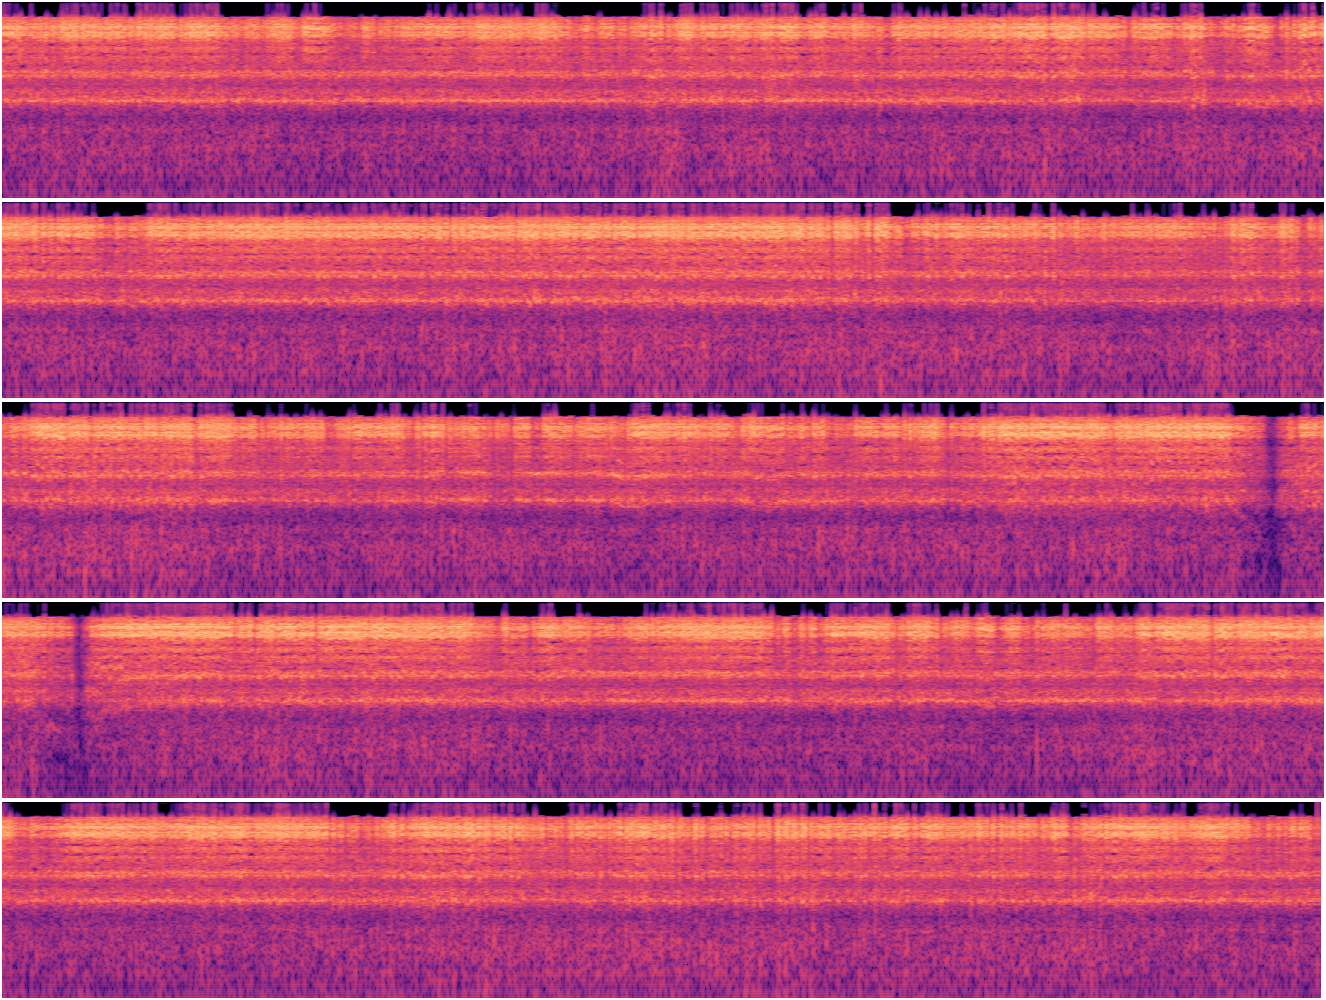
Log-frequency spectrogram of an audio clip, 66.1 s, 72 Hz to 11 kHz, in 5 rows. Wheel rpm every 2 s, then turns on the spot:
230, 230, 230, 230, 230, 230, 230, 230, 230, 230, 240, 230, 230, 220, 230, 230, 230, 230, 210, 150, 140, 220, 230, 230, 230, 230, 230, 230, 230, 230, 230, 230, 230.
none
